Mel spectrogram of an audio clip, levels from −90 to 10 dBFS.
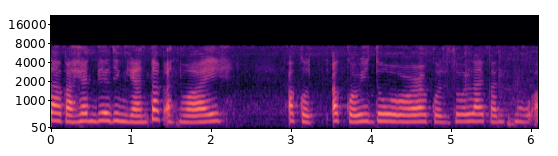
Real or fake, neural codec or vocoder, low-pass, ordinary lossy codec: fake; vocoder, 22.05 kHz, 80 mel bands, HiFi-GAN; 7.2 kHz; none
